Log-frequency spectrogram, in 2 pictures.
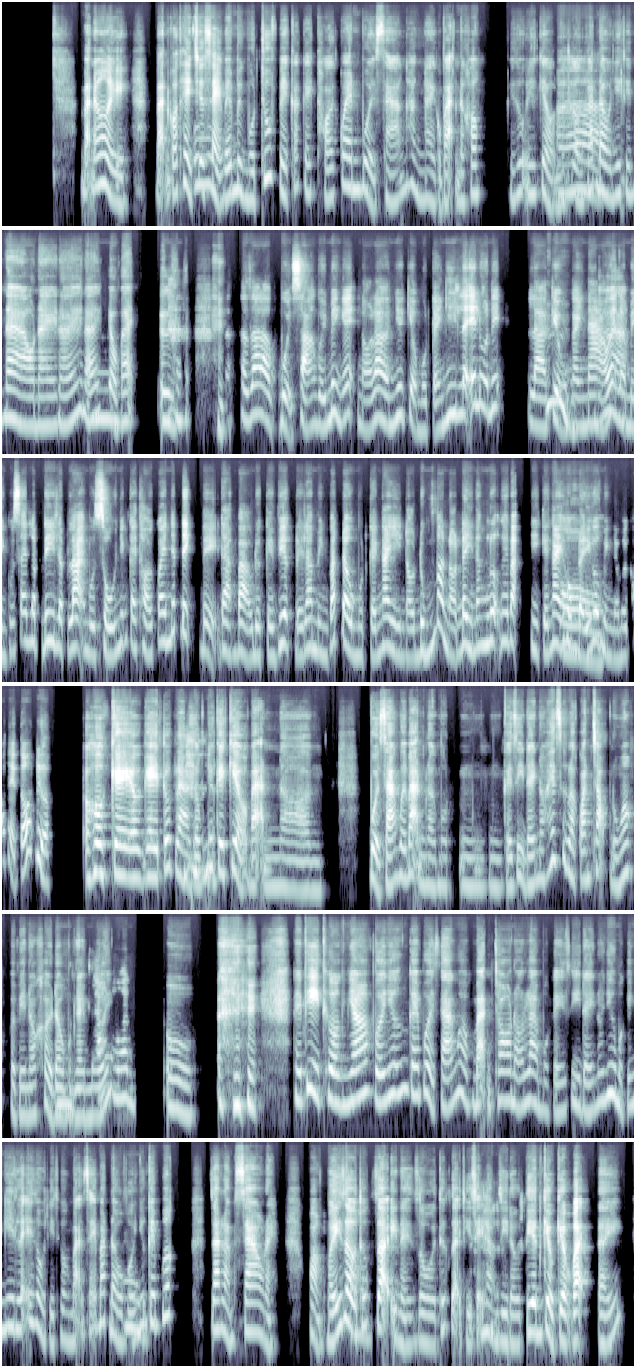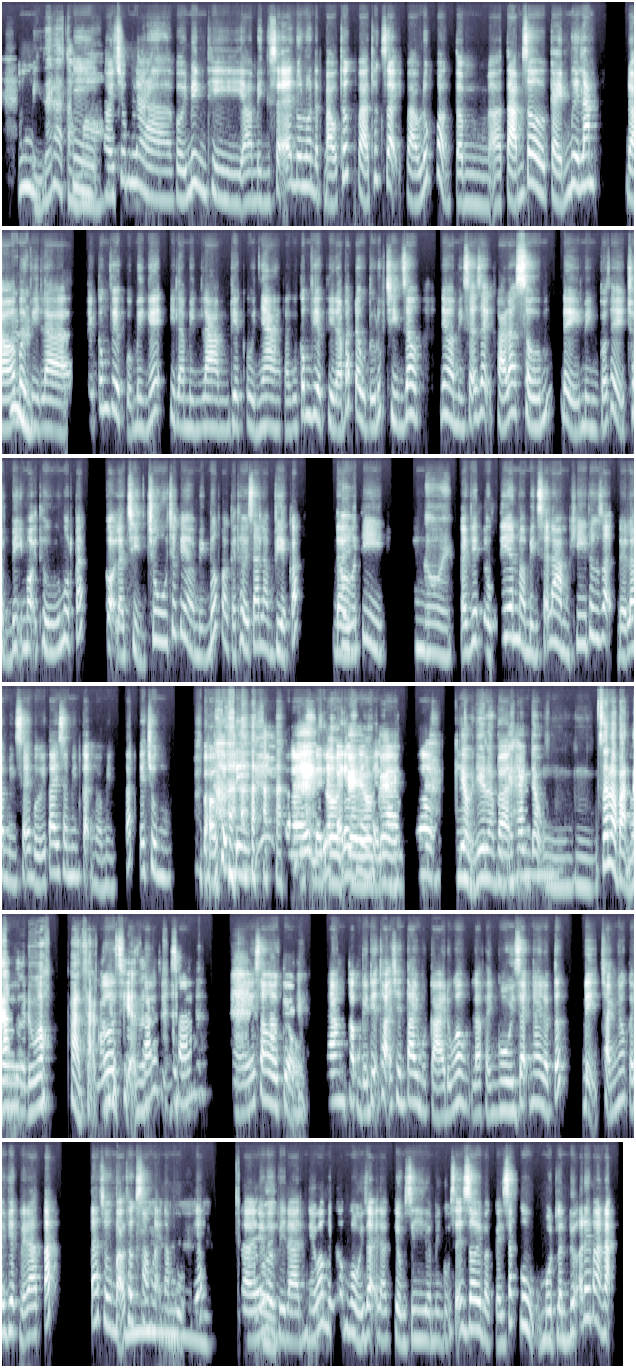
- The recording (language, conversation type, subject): Vietnamese, podcast, Buổi sáng của bạn thường bắt đầu như thế nào?
- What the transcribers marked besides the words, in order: laugh; chuckle; tapping; laughing while speaking: "Ô kê"; laugh; other background noise; laugh; laugh; laugh; laughing while speaking: "báo thức"; laugh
